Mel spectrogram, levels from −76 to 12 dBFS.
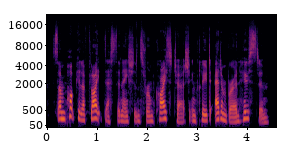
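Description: Nothing in this bit of speech calls for comment, since there's no technical fault to be heard anywhere in it.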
